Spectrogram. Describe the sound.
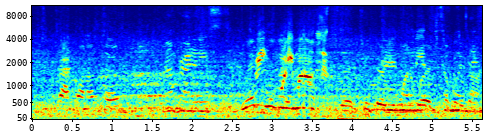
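Steady, loud crowd ambience of the busy concourse at Grand Central Station, with many overlapping voices murmuring over a constant rumble of background noise and movement.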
